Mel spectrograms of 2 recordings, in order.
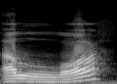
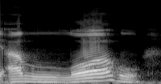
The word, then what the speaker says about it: Allah: besar Kemudian pada lafal Allah di sini lam tafhim lamnya harus dibaca dengan tebal bukan Alla tapi Allahu yaitu pada lafal Allah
